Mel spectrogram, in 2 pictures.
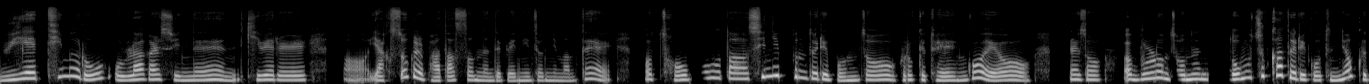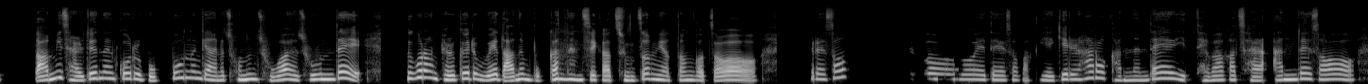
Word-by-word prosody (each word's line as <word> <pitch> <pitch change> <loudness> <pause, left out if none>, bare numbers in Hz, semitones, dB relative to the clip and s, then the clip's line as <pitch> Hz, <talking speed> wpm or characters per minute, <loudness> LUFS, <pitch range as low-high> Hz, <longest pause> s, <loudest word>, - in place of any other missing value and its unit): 위에 240 +9 +3
팀으로 340 - 0
올라갈 230 - +2
수 225 -1 -7
있는 200 +1 0
기회를 210 -1 0 0.3
어 - - -7
약속을 335 -6 0
받았었는데 185 -1 -3
매니저님한테 180 +6 -4 0.3
어 - - -1
저보다 260 +5 -2
신입분들이 340 - +1
먼저 205 +4 0
그렇게 210 0 -2
된 190 0 -1
거예요. 200 -7 +2 0.4
그래서 220 -2 0 0.2
아 230 - +2
물론 260 +6 +2
저는 230 +2 +2 0.2
너무 250 +7 +3
축하드리거든요. 270 - +2
그 225 - -2 0.4
남이 215 - +4
잘 195 -8 0
되는 275 +3 +2
꼴을 260 -2 +1
못 175 0 -2
보는 300 +1 -1
게 240 - +1
아니라 200 -2 +1
저는 220 +4 +4
좋아요 215 +1 +1
좋은데 235 +7 +3 0.4
그거랑 305 +1 +3
별개로 245 +4 +3
왜 210 +3 +4
나는 215 +6 +4
못 185 -2 -8
갔는지가 225 -3 +3
중점이었던 200 0 0
거죠. 100 - +2 0.5
그래서 270 +8 -3 0.8
그거에 235 -3 -4
대해서 205 -1 -4
막 - - -11
얘기를 205 +5 -1
하러 290 +4 -1
갔는데 200 +6 -2
이 210 -4 -1
대화가 200 +3 -3
잘 180 -4 -4
안돼서 230 +1 +1
220 Hz, 295 characters per minute, -23 LUFS, 200-255 Hz, 0.8 s, 남이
